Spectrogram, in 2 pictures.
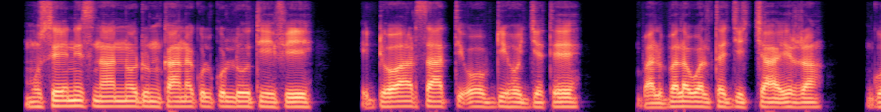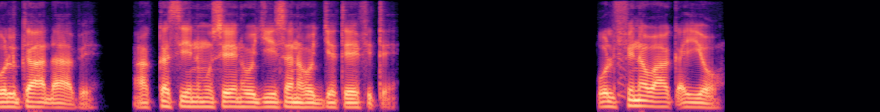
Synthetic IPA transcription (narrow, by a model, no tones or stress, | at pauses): mʊse̞ːnɪsnaːnːo̞ːd̪ʊŋkaːnɐkʼʊlkʼʊlːuːt̪iːfɪ | ʔɪd̪ːo̞ːaːɾsaːt̪ːɪoːbd̪iːhɔd͡ʒːɛt̪e̞ː | bɐlbɐlɐwɐlt̪ɐd͡ʒːɪt͡ʃːaːɪrːɐ | ɡɔlɡaːᶑa̰ːbɛ̰ | ʔɐ̰kːɐsiːnmʊse̞ːnhɔd͡ʒiːsɐnɐhɔd͡ʒːɛt̪e̞ːfɪt̪ʼɛ̰ | ʔʊlfɪnɐwaːkʼɐjːoː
